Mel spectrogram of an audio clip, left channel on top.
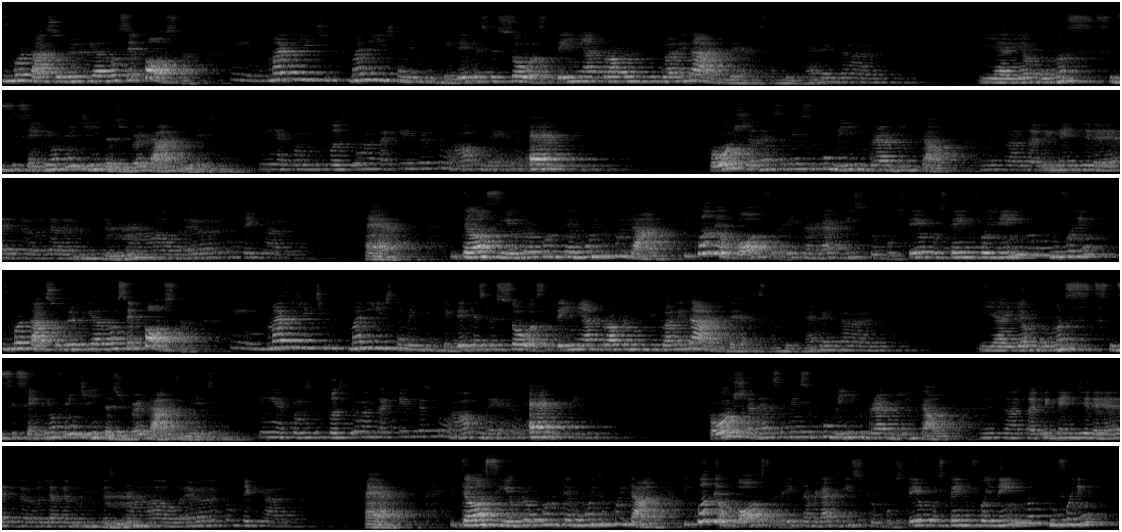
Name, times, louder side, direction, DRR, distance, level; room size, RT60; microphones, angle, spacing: voice 1, 0.0-1.9 2.7-8.2 9.8-13.5 16.4-16.7 18.3-20.6 21.5-21.7 23.1-23.7 26.0-26.3 26.6-28.9 29.3-33.3, equal, 45° right, -1 dB, 0.6 m, -33 dB
voice 2, 2.3-2.7 8.1-8.9 13.7-17.1 20.9-25.4, right 3 dB, 85° right, 0 dB, 0.7 m, -42 dB
3.0 x 2.2 x 4.0 m, 0.96 s
head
